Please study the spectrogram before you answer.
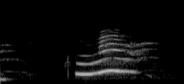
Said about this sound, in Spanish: No sé si se escucha la gata llorando, pero.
